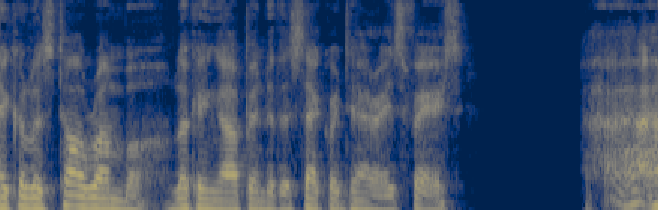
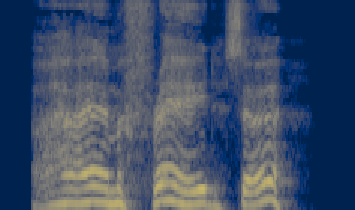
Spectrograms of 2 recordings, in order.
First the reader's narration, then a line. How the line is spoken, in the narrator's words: faltered Mr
